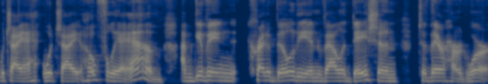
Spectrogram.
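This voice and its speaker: A woman with an American accent speaks at a moderate pace in a very deep, low voice with ordinary pitch variation. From Texas, Dallas. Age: 60s. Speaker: medical cannabis company co-founder. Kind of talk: interview.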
